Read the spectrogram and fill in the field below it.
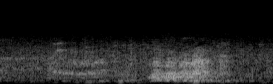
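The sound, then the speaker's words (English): A huge angry bear growls deeply and roughly in a dark cave as it lumbers forward, the growl rumbling continuously, swelling louder and harsher midway before easing back, menacing, with no one speaking. “The huge animal lumbers toward them, growling ferociously.”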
